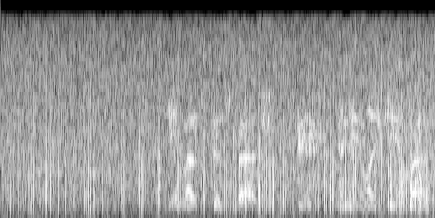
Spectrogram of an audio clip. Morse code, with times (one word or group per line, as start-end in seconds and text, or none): none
